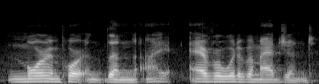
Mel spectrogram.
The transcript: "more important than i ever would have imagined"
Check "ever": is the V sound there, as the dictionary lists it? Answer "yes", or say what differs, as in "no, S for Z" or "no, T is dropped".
yes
